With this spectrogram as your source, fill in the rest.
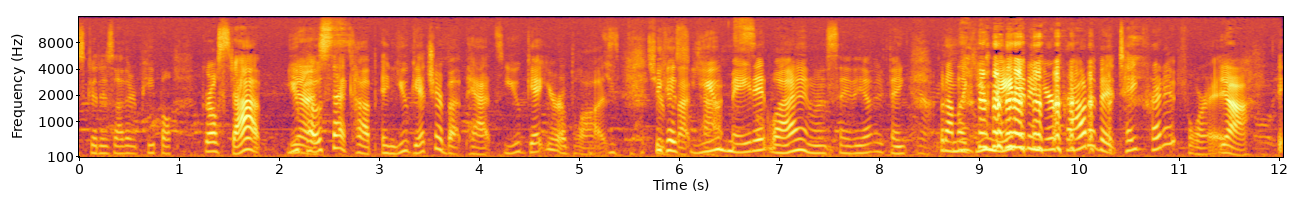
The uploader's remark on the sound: This is the first in a series of podcasts that we recorded this summer at Glittercon in New Orleans.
